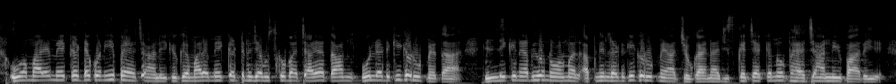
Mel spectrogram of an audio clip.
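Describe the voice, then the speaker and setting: A man's voice: high voice, quick pace, hardly any pauses, dull audio. Slangy male anime recap narrator. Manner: slangy, crude, storytelling. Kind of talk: casual anime story recap.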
